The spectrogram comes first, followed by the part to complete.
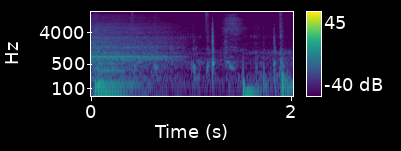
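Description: Handheld hair dryer blowing, a steady rushing hiss with a high whine in it, that fades away about a second in; a few faint clicks follow.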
